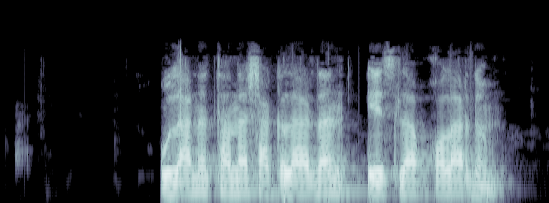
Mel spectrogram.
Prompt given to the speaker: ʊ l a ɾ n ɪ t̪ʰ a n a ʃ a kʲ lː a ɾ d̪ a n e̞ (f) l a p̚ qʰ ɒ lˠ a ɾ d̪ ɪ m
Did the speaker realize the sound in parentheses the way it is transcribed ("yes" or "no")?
no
